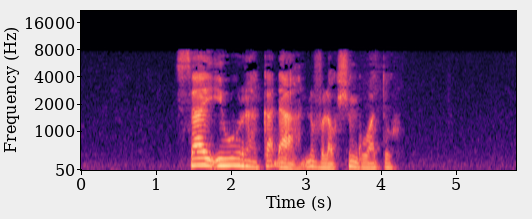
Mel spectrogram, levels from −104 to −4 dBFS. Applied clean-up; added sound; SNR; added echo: none; none; none; none.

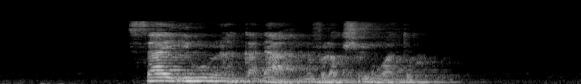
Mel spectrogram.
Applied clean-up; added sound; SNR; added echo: none; none; none; reverberation time 1.1 s.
